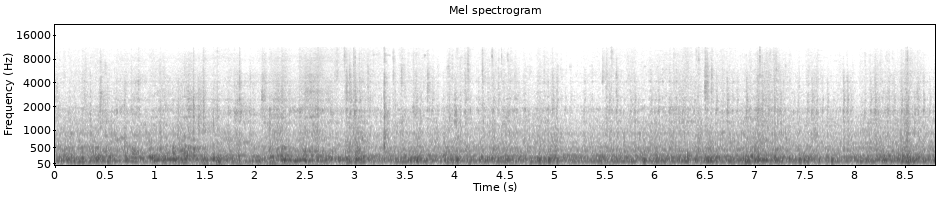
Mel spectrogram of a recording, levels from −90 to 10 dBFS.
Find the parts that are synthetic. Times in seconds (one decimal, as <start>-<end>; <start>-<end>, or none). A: 0.6-2.9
